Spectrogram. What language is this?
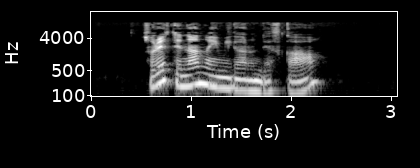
Japanese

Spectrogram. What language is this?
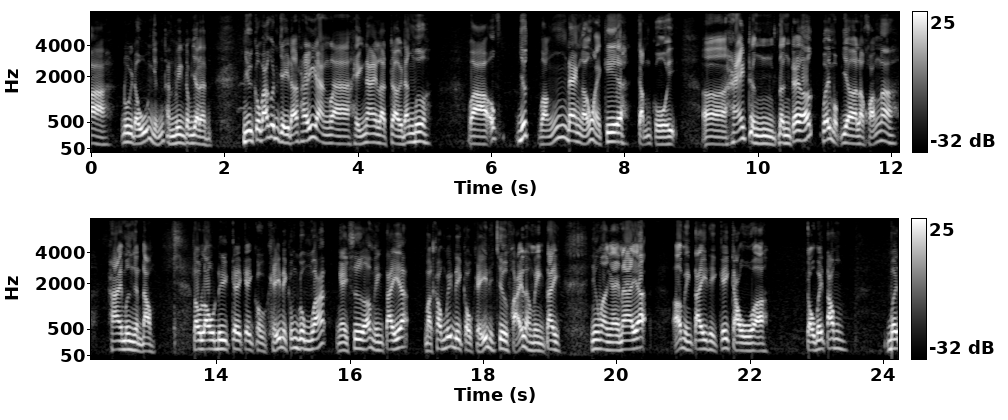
Vietnamese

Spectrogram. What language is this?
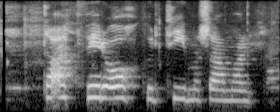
Icelandic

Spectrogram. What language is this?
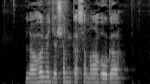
Urdu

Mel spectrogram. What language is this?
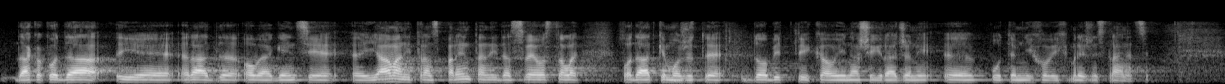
Croatian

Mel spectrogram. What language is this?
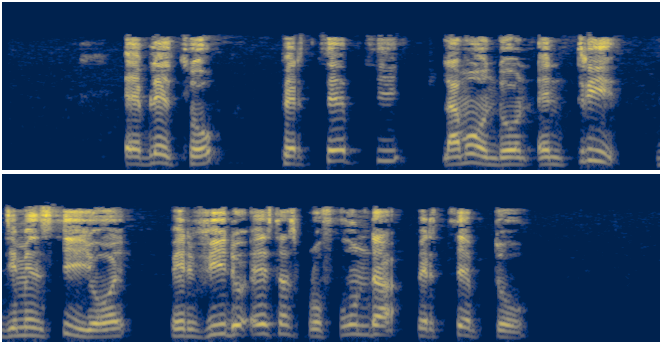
Esperanto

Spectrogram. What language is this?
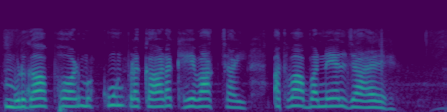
Maithili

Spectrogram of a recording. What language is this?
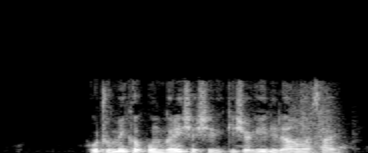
Swahili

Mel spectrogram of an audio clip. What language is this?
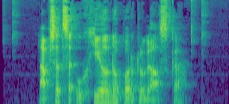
Czech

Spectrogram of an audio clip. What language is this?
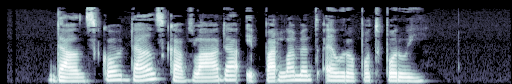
Czech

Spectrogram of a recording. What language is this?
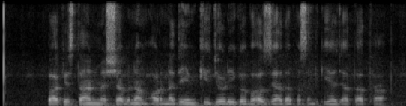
Urdu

